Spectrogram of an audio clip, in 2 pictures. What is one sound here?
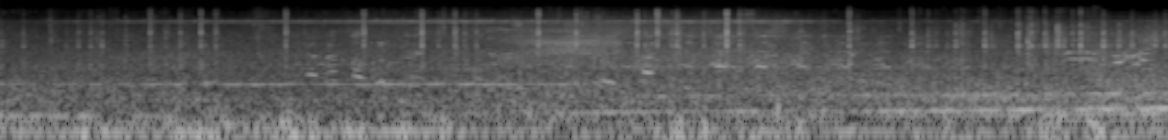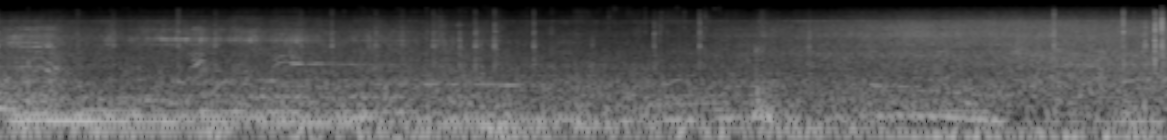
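Wind rumbles steadily across an open outdoor space.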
